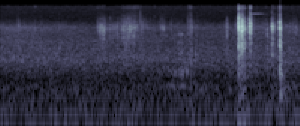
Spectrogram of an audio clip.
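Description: Steady background hiss, then two or three sharp clicks near the end as the Lada Niva's driver-door handle is pulled and the latch releases.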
